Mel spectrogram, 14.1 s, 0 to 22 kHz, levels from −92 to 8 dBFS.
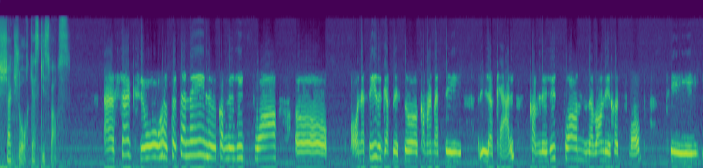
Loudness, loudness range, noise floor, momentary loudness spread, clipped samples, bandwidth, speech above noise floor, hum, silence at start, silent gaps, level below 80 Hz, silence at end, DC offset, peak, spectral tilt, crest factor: -12 LUFS; 3 LU; -41 dBFS; 10 LU; under 0.1%; 14 kHz; 29 dB; none; 0 s; none; -50 dBFS; 0 s; 1%; -2 dBFS; -3 dB/octave; 10 dB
